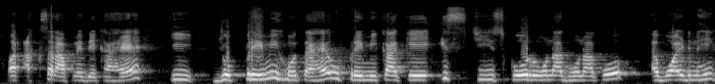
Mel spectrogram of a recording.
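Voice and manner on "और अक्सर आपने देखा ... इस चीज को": normal talking voice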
